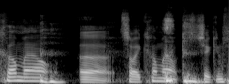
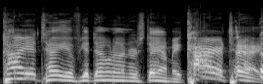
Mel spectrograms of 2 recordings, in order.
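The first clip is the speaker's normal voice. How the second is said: shouting, pitched higher; 8 semitones higher, 4 dB louder than usual. Retelling yelling at a wrestler in the ring: retelling own yell. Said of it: "And then I yell".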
